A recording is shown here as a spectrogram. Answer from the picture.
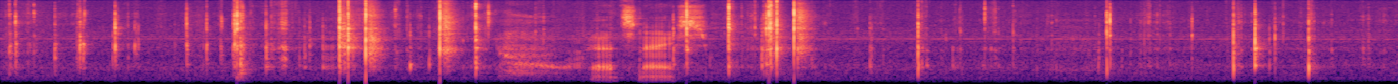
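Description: Plastic Raspberry Pi case handled in the fingers: a run of sharp clicks and taps as the snap-together shell and its parts knock, thickest in the first six seconds and sparser after. A short hummed voice sound about four seconds in.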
